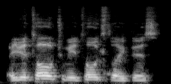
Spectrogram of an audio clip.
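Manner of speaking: thick working Dublin brogue, 'loike dis'; strong Dublin accent. Shown as a demonstration. Guest demonstrates an actor's accent to host, strong Dublin accent. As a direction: imitate a broad Dublin accent, vowels rounded out. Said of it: "he's got a very strong Dublin accent".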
